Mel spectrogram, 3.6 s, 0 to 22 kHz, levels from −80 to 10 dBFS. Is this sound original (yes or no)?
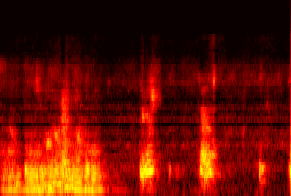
no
